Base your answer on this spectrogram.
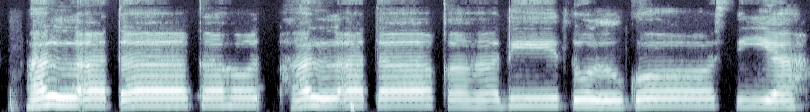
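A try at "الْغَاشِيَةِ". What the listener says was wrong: Ghasyiyah. Syinya tebal. Ghasyiyah.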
